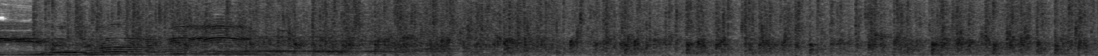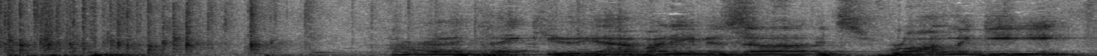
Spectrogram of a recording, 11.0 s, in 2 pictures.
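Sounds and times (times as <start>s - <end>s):
audience applause at a comedy show welcoming a comedian: 0.0s - 7.6s
speech: 8.2s - 10.9s.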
